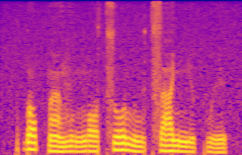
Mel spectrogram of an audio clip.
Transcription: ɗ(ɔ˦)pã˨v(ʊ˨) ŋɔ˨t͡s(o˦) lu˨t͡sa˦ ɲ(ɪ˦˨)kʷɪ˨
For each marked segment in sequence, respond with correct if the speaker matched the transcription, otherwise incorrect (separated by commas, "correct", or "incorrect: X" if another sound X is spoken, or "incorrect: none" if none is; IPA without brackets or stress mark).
correct, correct, correct, incorrect: ɪ˨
